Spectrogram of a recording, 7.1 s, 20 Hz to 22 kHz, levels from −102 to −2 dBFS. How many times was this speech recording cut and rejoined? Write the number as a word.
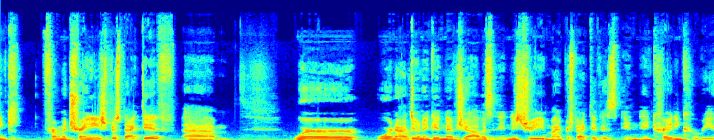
zero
